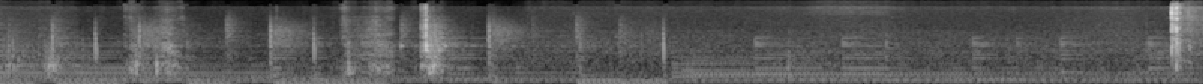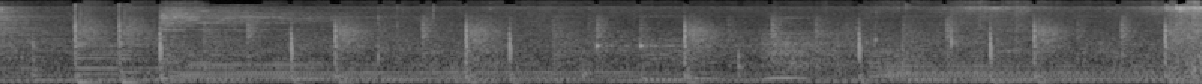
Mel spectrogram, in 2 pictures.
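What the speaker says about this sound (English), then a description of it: "I am just going to cut up some lemon" A knife cuts up a lemon with a few soft, irregular chopping taps and scrapes on a board. The sounds are fairly close and modest in level, with faint kitchen background.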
